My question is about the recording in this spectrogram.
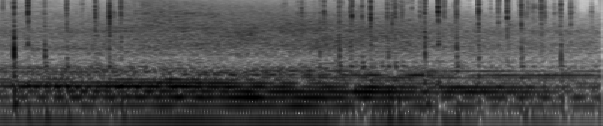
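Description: Computer keyboard typing: scattered key clicks over a steady low hum that swells slightly in the middle and eases near the end.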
